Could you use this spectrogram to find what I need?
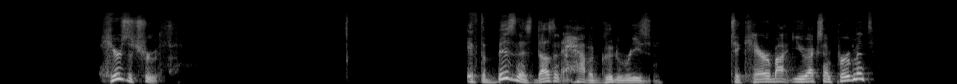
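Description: An adult man speaks calmly over an online call.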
